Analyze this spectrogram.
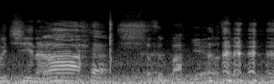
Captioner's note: laughs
